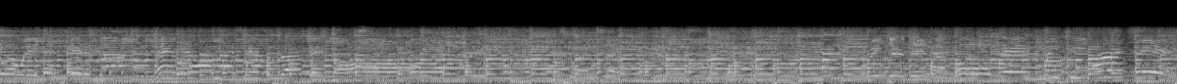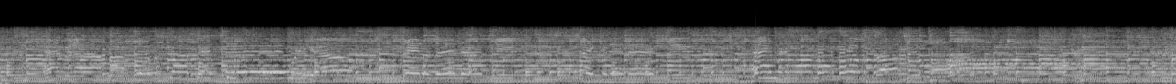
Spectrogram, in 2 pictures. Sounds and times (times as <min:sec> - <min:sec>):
Musical instrument: 0:00.0 - 0:23.5.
